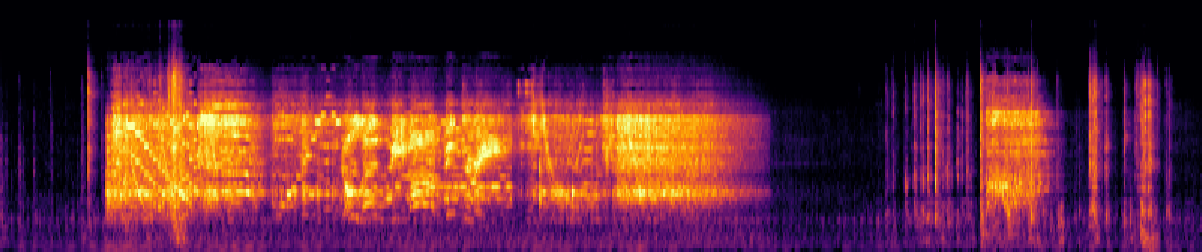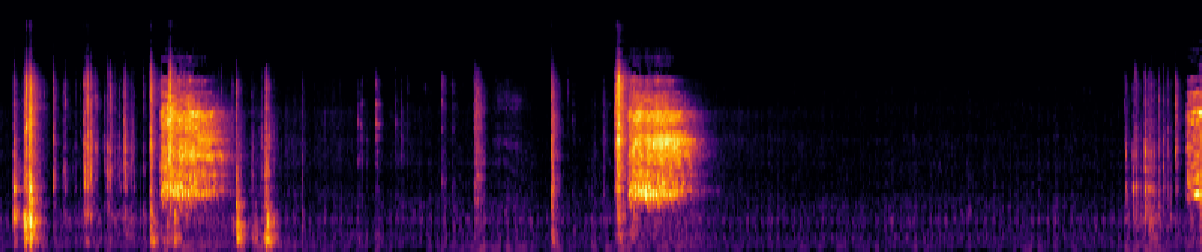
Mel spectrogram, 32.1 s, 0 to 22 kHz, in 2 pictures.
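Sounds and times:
plastic toy clicking: 11.8 - 13.8, 14.4 - 15.6.

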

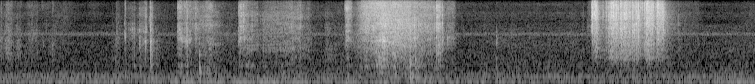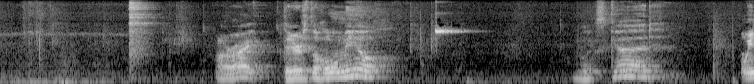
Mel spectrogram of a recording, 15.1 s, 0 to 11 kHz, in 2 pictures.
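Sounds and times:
paper rustling and scraping: 0.0 - 4.6, 5.9 - 6.8
faint steady hum: 0.0 - 15.0.

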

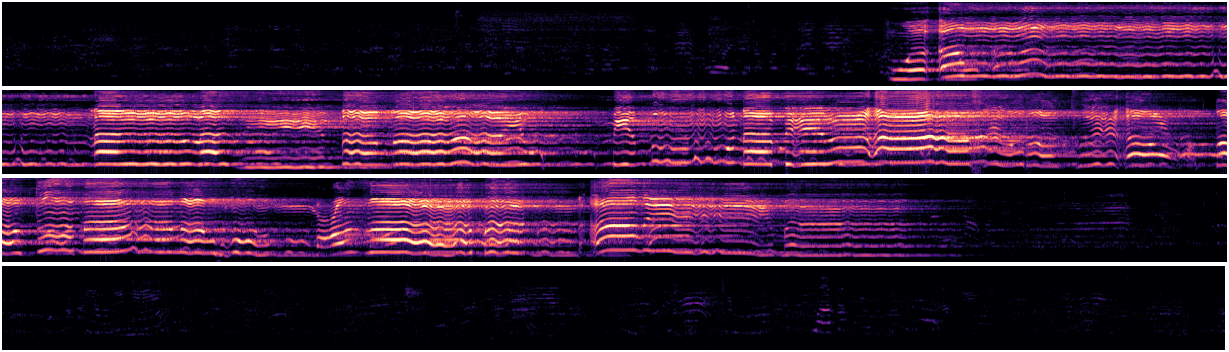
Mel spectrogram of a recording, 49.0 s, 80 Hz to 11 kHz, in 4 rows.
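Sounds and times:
woman chanting melodic recitation: 8.6 - 34.8.

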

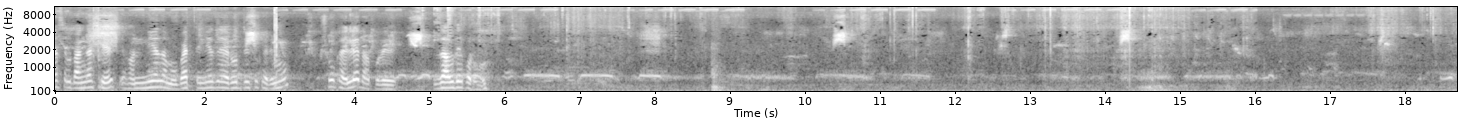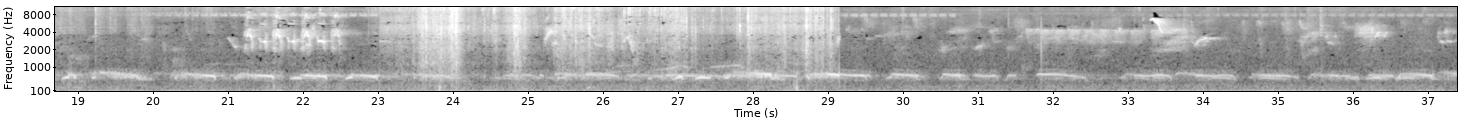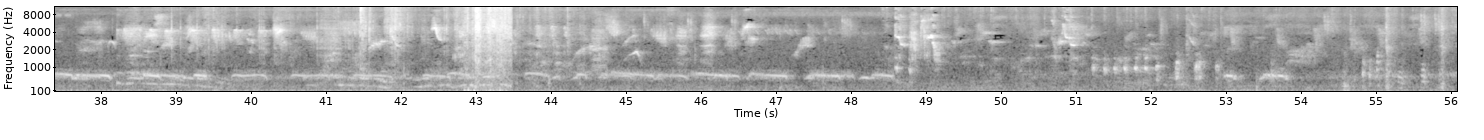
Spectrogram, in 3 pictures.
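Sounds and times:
birds calling short low notes: 14.2 - 30.8.

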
